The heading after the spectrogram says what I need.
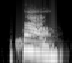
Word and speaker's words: sign: words and just take note that the G is silent. The G Yes, is ma'am. silent in these words. Yes. I'm tired to like it, ma'am. Okay. Sign, Okay.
